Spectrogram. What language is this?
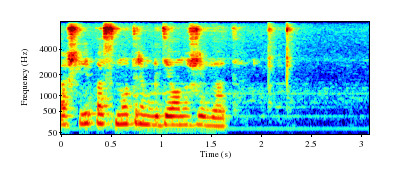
Russian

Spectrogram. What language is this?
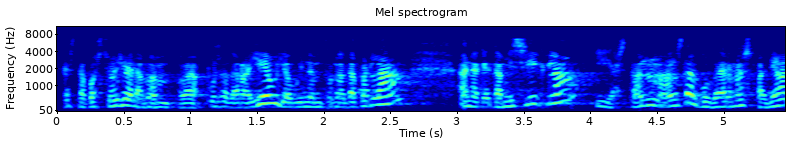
Catalan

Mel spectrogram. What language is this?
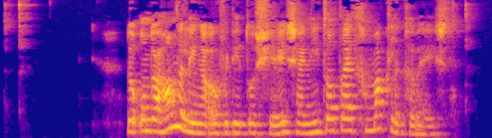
Dutch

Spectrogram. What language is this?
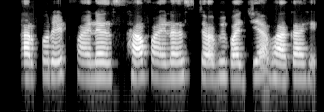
Marathi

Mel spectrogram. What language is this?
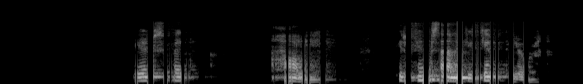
Icelandic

